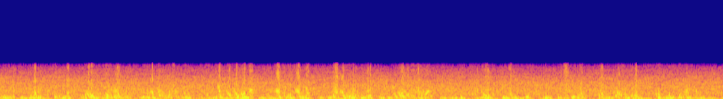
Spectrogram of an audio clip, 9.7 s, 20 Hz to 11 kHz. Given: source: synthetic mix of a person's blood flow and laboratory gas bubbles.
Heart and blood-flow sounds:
Doppler ultrasound of blood flow; precordium
0.00-0.22 s: bubbles
0.27-0.32 s: bubbles
0.42-0.67 s: bubbles
0.70-0.95 s: bubbles
1.11-1.75 s: bubbles
1.88-2.58 s: bubbles
2.73-2.80 s: bubbles
2.84-3.41 s: bubbles
3.64-4.19 s: bubbles
4.36-5.00 s: bubbles
5.23-5.81 s: bubbles
6.12-6.23 s: bubbles
6.29-6.61 s: bubbles
6.77-6.88 s: bubbles
6.99-7.12 s: bubbles
7.28-7.37 s: bubbles
7.43-7.86 s: bubbles
7.97-8.10 s: bubbles
8.17-8.55 s: bubbles
8.72-9.38 s: bubbles
From the record:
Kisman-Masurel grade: 343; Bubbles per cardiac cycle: rolling drumbeat, 9 or more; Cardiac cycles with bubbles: 100%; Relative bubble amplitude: loud (0.450 to 0.775); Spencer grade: 3 (all of the cardiac periods contain showers or single bubble signals, but not dominating or overriding the cardiac motion signals); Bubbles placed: anywhere in the cardiac cycle

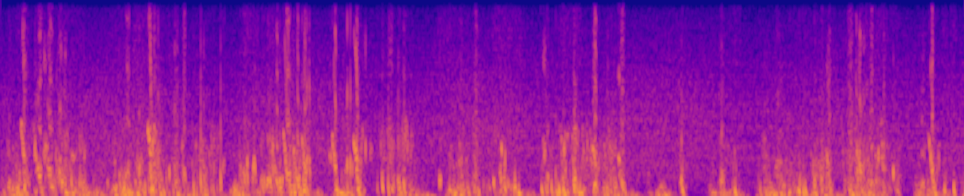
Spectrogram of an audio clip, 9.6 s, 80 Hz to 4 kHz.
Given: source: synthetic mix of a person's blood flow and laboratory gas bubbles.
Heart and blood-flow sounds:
Doppler ultrasound of blood flow; precordium
0.02-0.90 s: bubbles
1.08-2.27 s: bubbles
2.33-3.13 s: bubbles
3.28-4.15 s: bubbles
4.37-5.24 s: bubbles
5.40-6.29 s: bubbles
6.78-6.88 s: bubbles
7.18-7.41 s: bubbles
7.57-8.36 s: bubbles
8.41-9.04 s: bubbles
9.17-9.56 s: bubbles
From the record:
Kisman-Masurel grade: 444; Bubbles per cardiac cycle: continuous sound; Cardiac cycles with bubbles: 100%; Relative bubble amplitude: maximal (0.775 to 0.999); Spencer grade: 4 (maximum detectable bubble signal sounding continuously throughout systole and diastole of every cardiac period, and overriding the amplitude of the normal cardiac signals); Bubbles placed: anywhere in the cardiac cycle

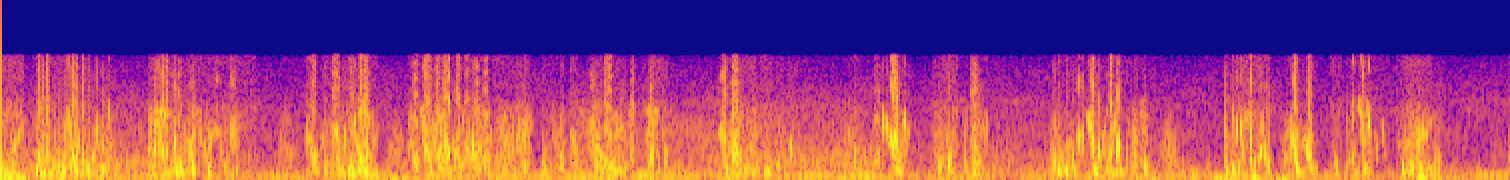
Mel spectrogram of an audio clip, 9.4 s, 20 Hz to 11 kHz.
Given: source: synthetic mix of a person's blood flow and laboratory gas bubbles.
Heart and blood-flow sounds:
Doppler ultrasound of blood flow; subclavian vein
0.00-0.15 s: bubbles
0.20-0.72 s: bubbles
0.92-1.59 s: bubbles
1.90-2.35 s: bubbles
2.53-3.33 s: bubbles
3.37-3.98 s: bubbles
4.01-4.19 s: bubbles
4.48-4.98 s: bubbles
5.29-5.38 s: bubbles
5.45-5.69 s: bubbles
5.82-6.18 s: bubbles
6.56-7.22 s: bubbles
7.64-7.96 s: bubbles
8.02-8.23 s: bubbles
8.30-8.68 s: bubbles
8.71-9.03 s: bubbles
9.41-9.45 s: bubbles
From the record:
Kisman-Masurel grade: 343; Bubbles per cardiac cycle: rolling drumbeat, 9 or more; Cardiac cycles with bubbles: 100%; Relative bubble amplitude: loud (0.450 to 0.775); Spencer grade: 3 (all of the cardiac periods contain showers or single bubble signals, but not dominating or overriding the cardiac motion signals); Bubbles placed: anywhere in the cardiac cycle

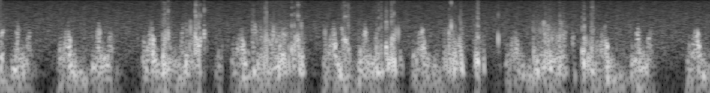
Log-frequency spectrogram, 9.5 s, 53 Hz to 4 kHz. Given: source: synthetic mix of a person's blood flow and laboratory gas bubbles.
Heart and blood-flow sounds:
Doppler ultrasound of blood flow; precordium
0.00-0.07 s: bubbles
2.13-2.35 s: bubbles
2.44-2.76 s: bubbles
3.34-4.08 s: bubbles
4.30-4.37 s: bubbles
4.53-4.68 s: bubbles
4.78-4.86 s: bubbles
4.99-5.38 s: bubbles
5.90-6.21 s: bubbles
6.31-6.49 s: bubbles
6.60-6.68 s: bubbles
7.08-7.58 s: bubbles
7.62-7.69 s: bubbles
7.72-7.94 s: bubbles
From the record:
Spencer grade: 3 (all of the cardiac periods contain showers or single bubble signals, but not dominating or overriding the cardiac motion signals); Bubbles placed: only in the low amplitude regions of the cardiac cycle

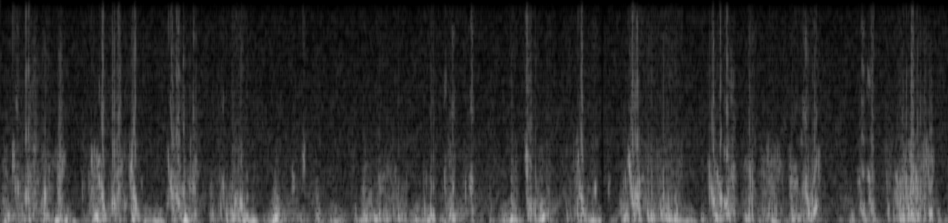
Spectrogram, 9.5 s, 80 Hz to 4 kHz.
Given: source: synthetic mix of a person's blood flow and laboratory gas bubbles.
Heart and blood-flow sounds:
Doppler ultrasound of blood flow; precordium
0.08-0.67 s: bubbles
0.81-1.42 s: bubbles
1.65-2.00 s: bubbles
2.08-2.50 s: bubbles
2.90-3.05 s: bubbles
3.52-4.08 s: bubbles
4.22-4.59 s: bubbles
4.62-4.76 s: bubbles
5.06-5.17 s: bubbles
5.24-5.40 s: bubbles
5.45-5.51 s: bubbles
5.63-5.99 s: bubbles
6.08-6.11 s: bubbles
6.21-6.83 s: bubbles
7.00-7.83 s: bubbles
7.87-8.21 s: bubbles
8.56-8.79 s: bubbles
8.83-9.43 s: bubbles
From the record:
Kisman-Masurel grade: 342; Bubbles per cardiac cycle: rolling drumbeat, 9 or more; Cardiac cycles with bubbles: 100%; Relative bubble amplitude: moderate (0.250 to 0.450); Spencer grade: 3 (all of the cardiac periods contain showers or single bubble signals, but not dominating or overriding the cardiac motion signals); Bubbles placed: anywhere in the cardiac cycle

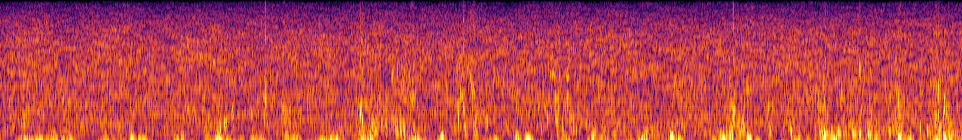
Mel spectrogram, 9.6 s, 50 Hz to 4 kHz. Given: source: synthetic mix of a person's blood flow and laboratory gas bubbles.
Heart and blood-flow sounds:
Doppler ultrasound of blood flow; precordium
2.17-2.39 s: bubbles
2.62-2.71 s: bubbles
2.80-2.90 s: bubbles
3.53-4.17 s: bubbles
4.45-4.91 s: bubbles
5.40-5.80 s: bubbles
7.23-7.56 s: bubbles
7.65-7.75 s: bubbles
7.86-7.98 s: bubbles
8.09-8.75 s: bubbles
8.86-9.57 s: bubbles
From the record:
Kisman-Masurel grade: 232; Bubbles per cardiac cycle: several, 3 to 8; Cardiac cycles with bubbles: 50 to 99%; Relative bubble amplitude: moderate (0.250 to 0.450); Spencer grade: 3 (all of the cardiac periods contain showers or single bubble signals, but not dominating or overriding the cardiac motion signals); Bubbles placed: anywhere in the cardiac cycle

